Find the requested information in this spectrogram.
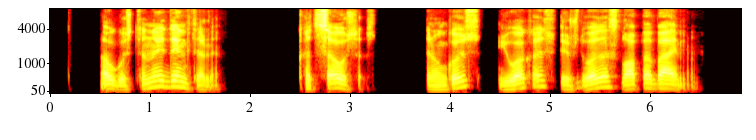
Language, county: Lithuanian, Vilnius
